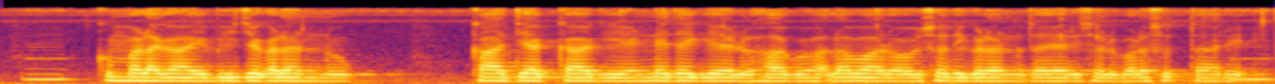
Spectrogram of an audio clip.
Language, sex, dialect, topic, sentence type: Kannada, male, Coastal/Dakshin, agriculture, statement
